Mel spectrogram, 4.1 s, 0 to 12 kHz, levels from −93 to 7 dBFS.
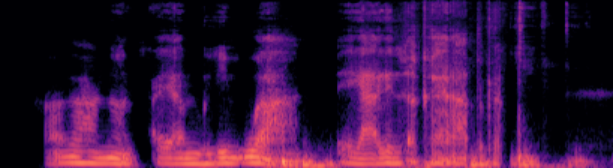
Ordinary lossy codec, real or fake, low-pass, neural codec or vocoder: none; fake; none; codec, 24 kHz, 1 kbps, SNAC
